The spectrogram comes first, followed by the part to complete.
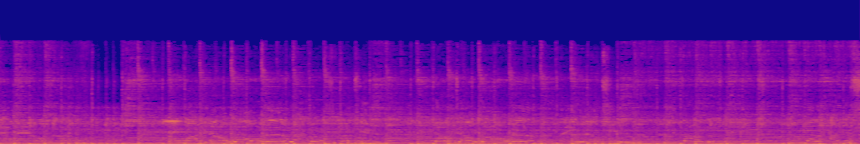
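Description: Hard rock band playing live through a loud PA, heard from the crowd: distorted electric guitars, bass and a drum kit keeping a steady beat, with wavering melody lines over the top.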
